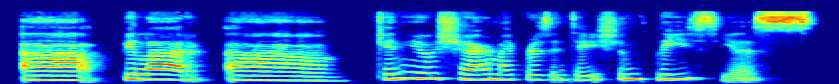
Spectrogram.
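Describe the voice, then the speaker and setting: Talking at a very slow pace, a woman has a Brazilian Portuguese accent. Her fairly high pitch follows fairly even intonation. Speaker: PhD researcher. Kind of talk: academic seminar talk. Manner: halting, with many fillers.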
